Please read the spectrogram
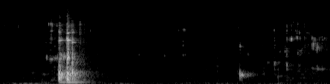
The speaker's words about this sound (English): He looks clumsy, but he poured the coffee as well as a man could.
